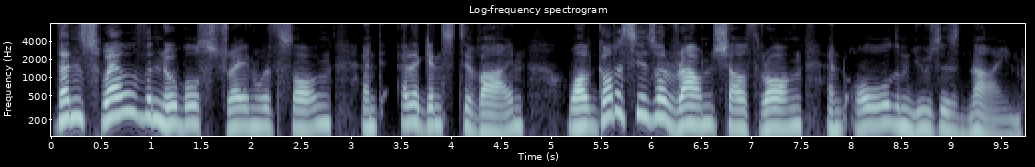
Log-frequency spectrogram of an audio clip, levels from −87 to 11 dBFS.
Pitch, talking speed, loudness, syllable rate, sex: 160 Hz, 125 wpm, -19 LUFS, 3.7 syllables/s, male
